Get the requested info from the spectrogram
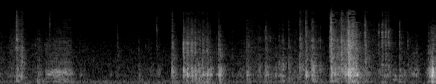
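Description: Fingers picking at and peeling the tape and flap of a cardboard toy box: a run of irregular papery clicks and scratches, with louder scraping about two seconds in and again at three and a half seconds.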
